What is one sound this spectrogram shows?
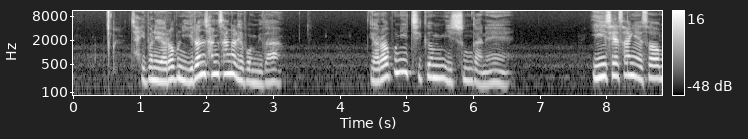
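A woman speaks calmly and slowly into a microphone, with pauses.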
